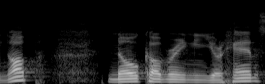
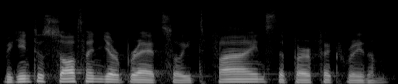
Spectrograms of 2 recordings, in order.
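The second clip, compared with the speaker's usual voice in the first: calm Yoga Nidra guiding voice with long pauses; guided meditation; 4 dB quieter than usual. Real, not acted. Teacher leading listeners into Yoga Nidra rest, calm guided meditation. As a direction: ease them into rest, gently, leaving space between phrases.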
